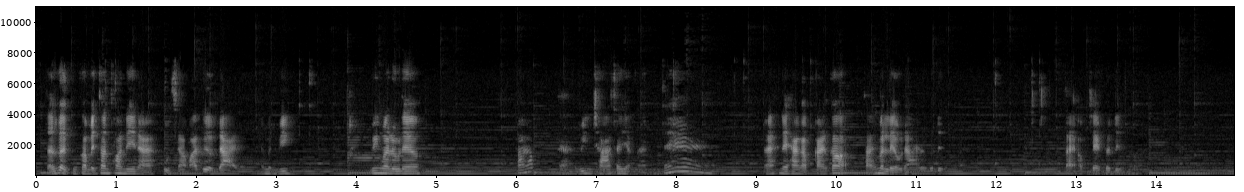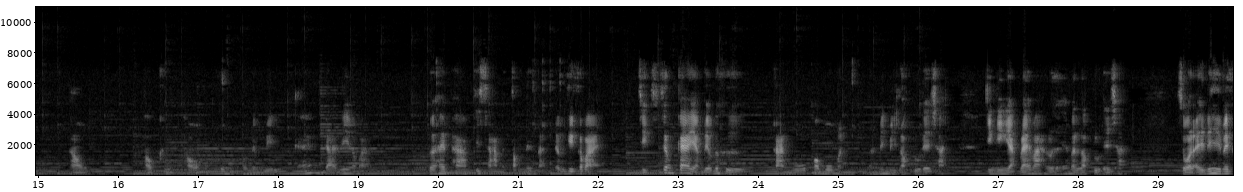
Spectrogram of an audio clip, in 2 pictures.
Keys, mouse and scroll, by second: 0.7 click, 1.5 click, 3.2 click, 7.7 click, 8.6 click, 9.4 click, 10.8-11.9 drag, 12.3 click, 13.5-17.2 drag, 18.4-19.8 drag, 21.1 click, 21.3 click, 23.4-25.0 drag, 29.6 click.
